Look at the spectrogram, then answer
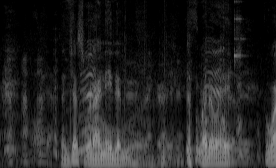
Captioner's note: laughter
